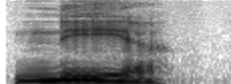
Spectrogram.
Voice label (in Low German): "neer", kaevels platt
